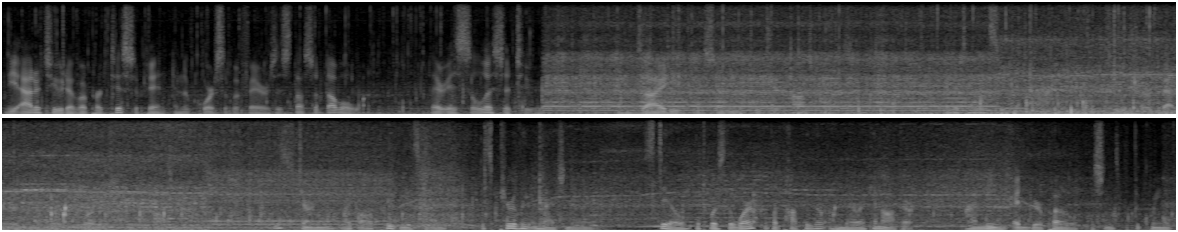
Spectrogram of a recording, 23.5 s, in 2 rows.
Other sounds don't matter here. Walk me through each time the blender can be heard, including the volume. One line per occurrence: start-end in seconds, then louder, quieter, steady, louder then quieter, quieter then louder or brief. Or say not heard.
5.3-23.4 quieter.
